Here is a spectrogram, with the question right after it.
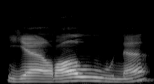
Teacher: آخر میں نون کو لمبا نہیں کریں گے، نون پر زبر ہے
